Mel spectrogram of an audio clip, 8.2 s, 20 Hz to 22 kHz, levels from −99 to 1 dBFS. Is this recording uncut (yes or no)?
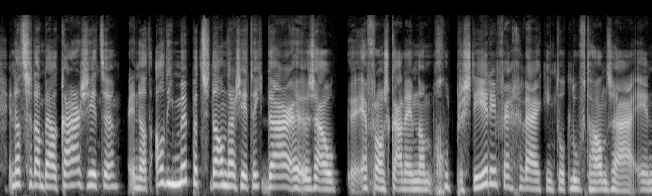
no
